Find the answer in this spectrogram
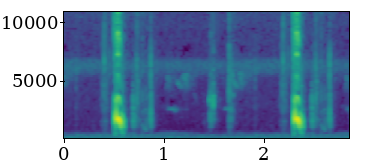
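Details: Female grey francolin, a local desi teetar, calling in a recording used to lure birds for hunting: two short, sharp notes about two seconds apart against a faint low hum.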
